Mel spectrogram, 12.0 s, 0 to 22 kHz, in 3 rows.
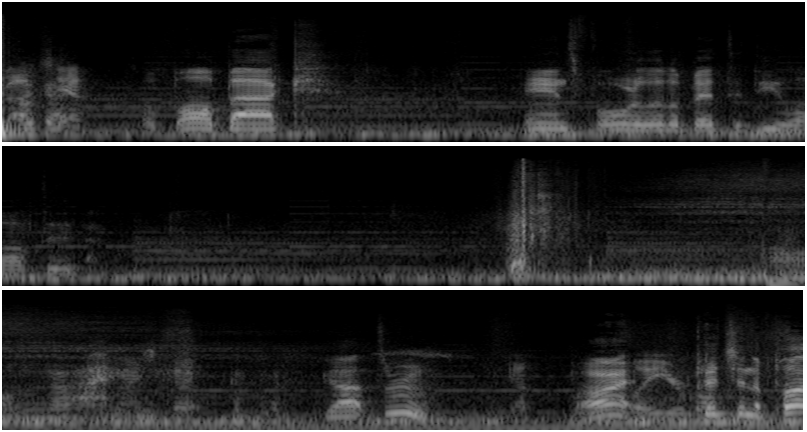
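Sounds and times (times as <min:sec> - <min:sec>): golf club swish: 0:06.4 - 0:07.2
golf ball strike: 0:06.5 - 0:07.1.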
